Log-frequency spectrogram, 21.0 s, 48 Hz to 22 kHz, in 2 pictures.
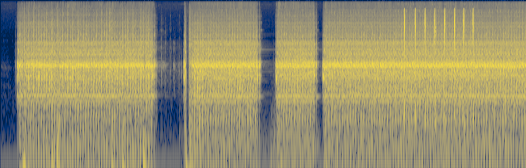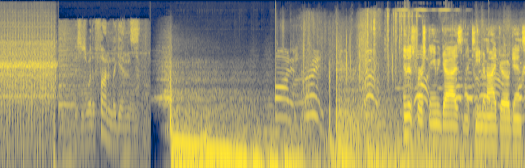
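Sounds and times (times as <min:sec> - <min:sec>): airsoft rifle firing full auto: 0:00.3 - 0:11.7
sharp clicks: 0:00.3 - 0:11.7.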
